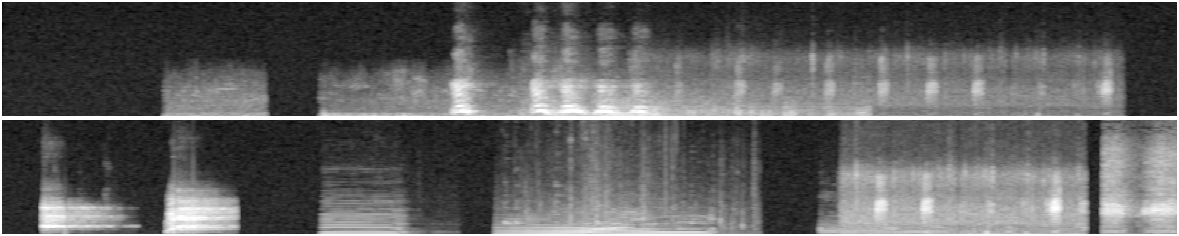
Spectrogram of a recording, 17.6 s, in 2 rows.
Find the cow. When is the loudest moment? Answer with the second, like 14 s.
13 s.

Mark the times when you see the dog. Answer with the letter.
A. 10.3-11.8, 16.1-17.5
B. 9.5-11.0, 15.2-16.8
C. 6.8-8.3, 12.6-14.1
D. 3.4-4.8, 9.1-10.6
D.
